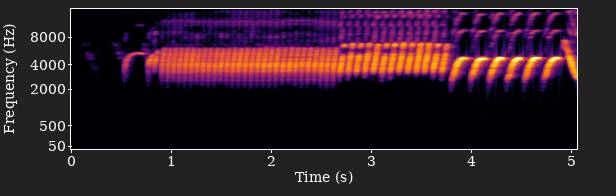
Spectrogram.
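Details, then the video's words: Belgian canary singing: after half a second of silence, a long fast trill of buzzy repeated notes that steps up in pitch, ending in a series of loud, separate down-slurred whistles. "Belgian canary song"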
